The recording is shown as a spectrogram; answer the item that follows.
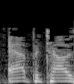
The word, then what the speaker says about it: Apatow: And then I noticed that the announcement was made that John Mayer, filmmaker Judd Apatow, is that how you pronounce his name? A-P-A-T-O-W?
